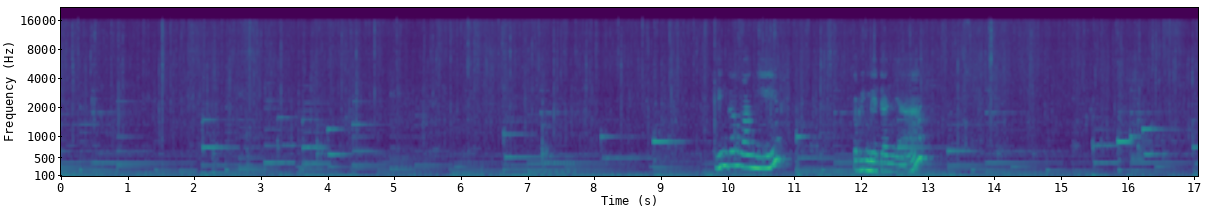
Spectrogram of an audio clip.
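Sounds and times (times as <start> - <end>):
background music: 0.0 - 17.0
food sizzling in a wok: 0.0 - 17.0
spatula scraping a pan: 12.9 - 16.9.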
